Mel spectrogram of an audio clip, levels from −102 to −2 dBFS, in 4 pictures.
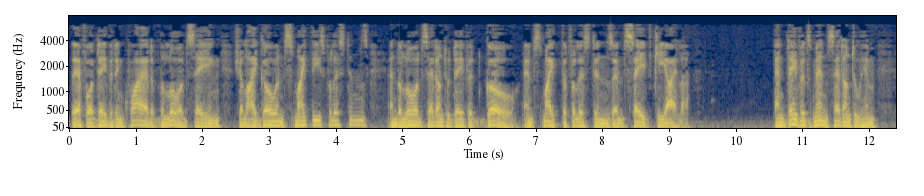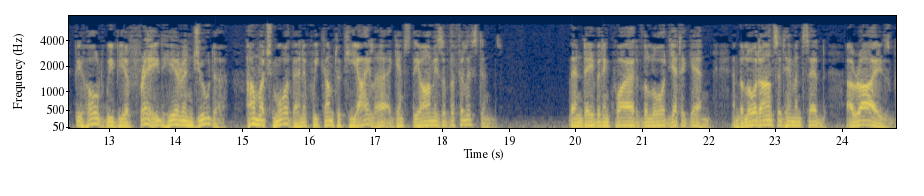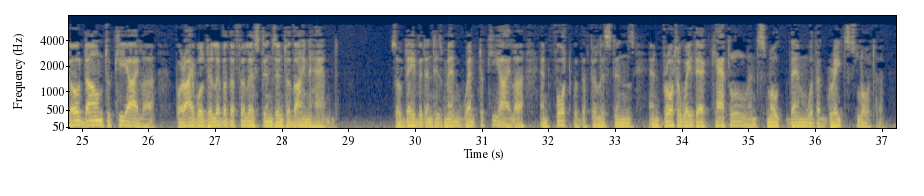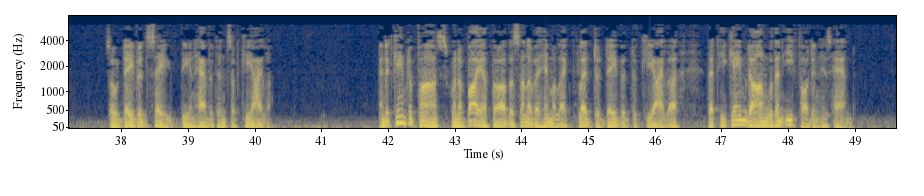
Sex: male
